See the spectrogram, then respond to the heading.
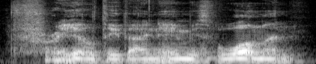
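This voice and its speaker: An actor playing a grieving, bitter young prince in a theatrical monologue, brooding and halting, rising into outbursts. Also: male voice, low voice, little pitch movement, gravelly, warm tone. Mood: bitter anguish.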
